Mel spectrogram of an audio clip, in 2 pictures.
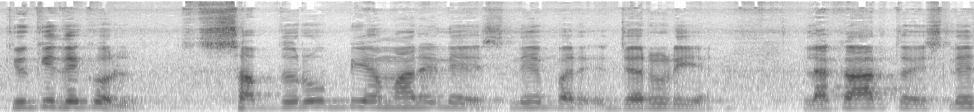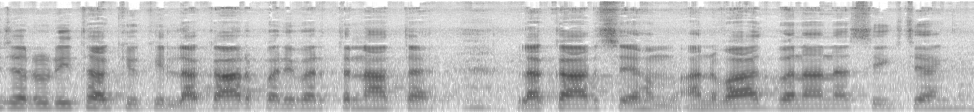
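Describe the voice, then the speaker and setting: A man's voice: fairly high pitch, level tone, moderate pace, a bit bright, a little hiss or hum. A man teaching a coaching class, reciting word forms in patient lists and mixing English words into his explanations.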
